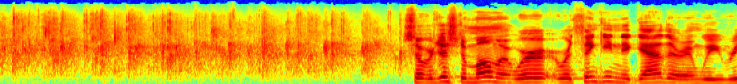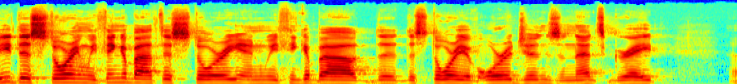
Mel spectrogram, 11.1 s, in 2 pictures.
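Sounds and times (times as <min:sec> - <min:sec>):
audience applause: 0:00.0 - 0:03.5
speech: 0:03.1 - 0:11.0.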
